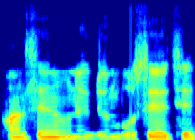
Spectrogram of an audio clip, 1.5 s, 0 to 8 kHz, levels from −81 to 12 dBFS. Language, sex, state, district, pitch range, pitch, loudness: Bengali, male, West Bengal, Purulia, 115-120 Hz, 115 Hz, -19 LUFS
